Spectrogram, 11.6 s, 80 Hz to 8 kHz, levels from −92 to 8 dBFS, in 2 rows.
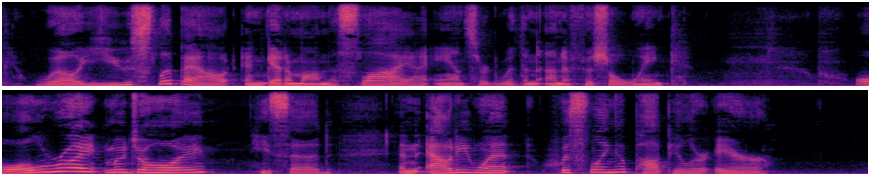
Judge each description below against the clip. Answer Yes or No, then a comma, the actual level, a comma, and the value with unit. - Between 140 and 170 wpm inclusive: Yes, average, 150 wpm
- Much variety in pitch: Yes, wide, 7.2 semitones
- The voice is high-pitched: No, medium, 180 Hz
